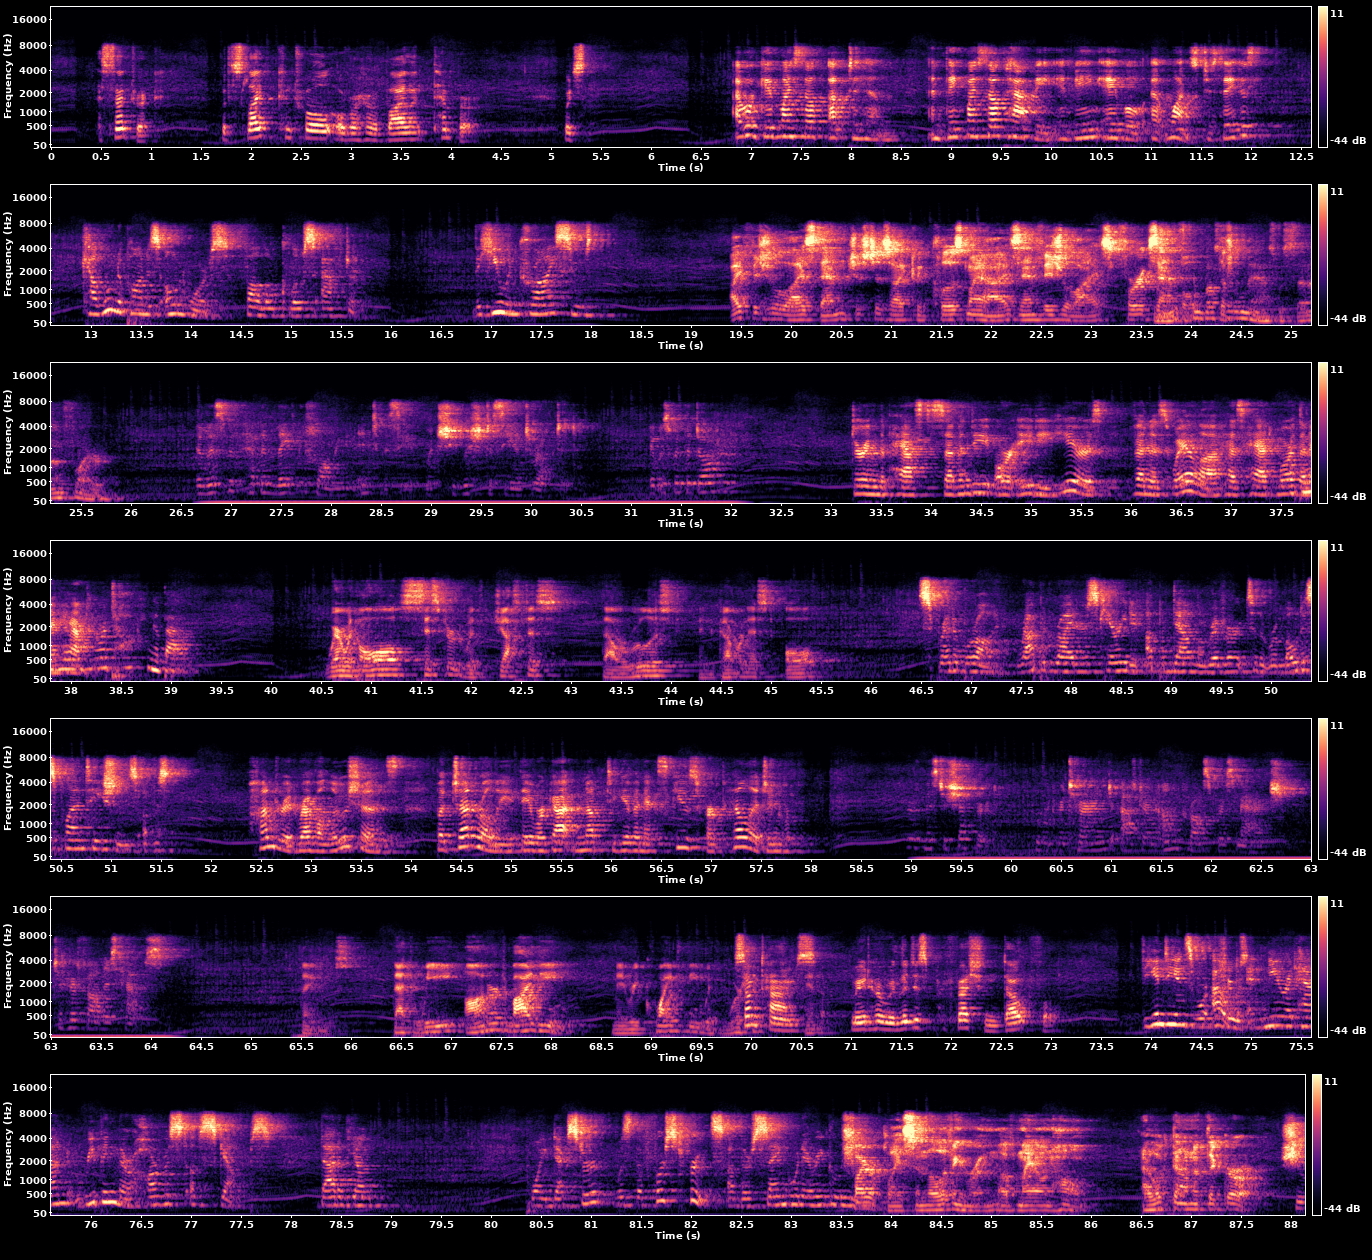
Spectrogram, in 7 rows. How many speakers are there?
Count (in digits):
9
